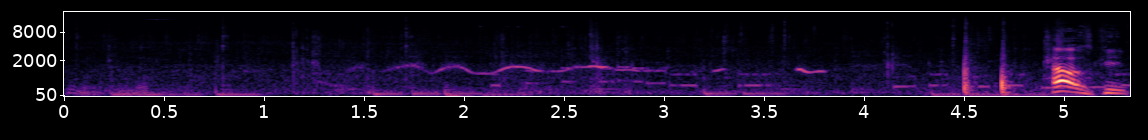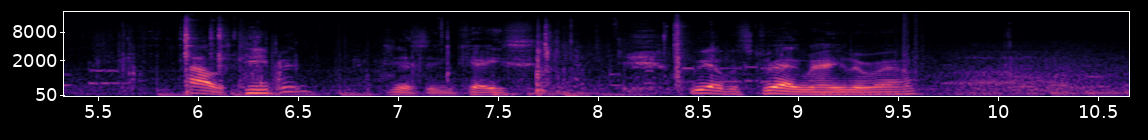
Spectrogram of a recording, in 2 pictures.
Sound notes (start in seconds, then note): 0.2 upbeat music continues; 4.4 knocks on door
